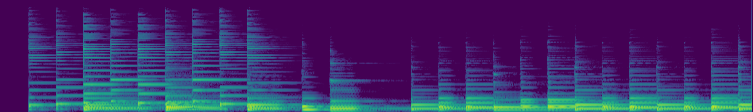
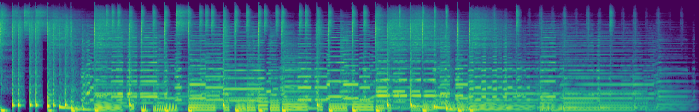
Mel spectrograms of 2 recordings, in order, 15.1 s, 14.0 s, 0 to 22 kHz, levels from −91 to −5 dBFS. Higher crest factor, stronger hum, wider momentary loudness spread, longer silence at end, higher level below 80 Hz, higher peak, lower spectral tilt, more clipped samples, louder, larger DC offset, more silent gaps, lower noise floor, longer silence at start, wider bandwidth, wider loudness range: about the same, 18 dB vs 16 dB; neither; about the same, 11 LU vs 12 LU; second, 0.05 s vs 0.45 s; second, -46 dBFS vs -22 dBFS; second, -8 dBFS vs 0 dBFS; first, -8 dB/octave vs -5 dB/octave; neither; second, -25 LUFS vs -16 LUFS; neither; neither; first, under -90 dBFS vs -43 dBFS; first, 0.55 s vs 0 s; second, 13 kHz vs 19 kHz; second, 4 LU vs 9 LU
